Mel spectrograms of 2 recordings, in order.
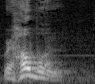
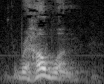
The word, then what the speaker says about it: Rehoboam: You're pronouncing it just like I've pronounced it all my life. Rehoboam. Rehoboam. I've asked him three or four times, what are you saying? And he finally pointed to it. And I went, oh, Rehoboam. And he just had this look of utter disgust.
